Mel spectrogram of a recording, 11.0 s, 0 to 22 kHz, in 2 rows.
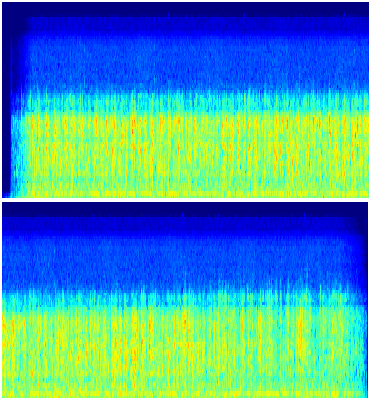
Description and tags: boiling bubbles 1
A small recording of a pot with spaghetti noodles boiling inside. The mix soon simmers quietly to fade out.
